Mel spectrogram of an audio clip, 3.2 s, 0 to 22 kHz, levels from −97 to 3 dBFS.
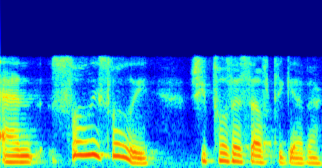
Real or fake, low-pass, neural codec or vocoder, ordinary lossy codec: real; 5.4 kHz; none; Opus, 64 kbps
